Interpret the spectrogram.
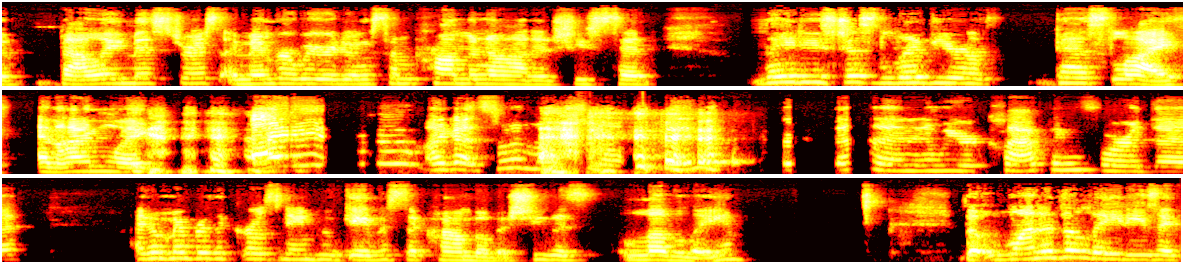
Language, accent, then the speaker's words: English; United States; being American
